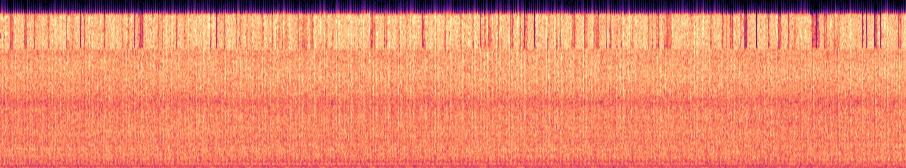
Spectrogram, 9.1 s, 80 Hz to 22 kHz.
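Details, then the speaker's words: LQ4-swapped LS V8 with stage 3 truck cam, beehive springs, DOD delete and LS7 lifters, heard under the hood at idle: faint steady valvetrain tick over exhaust rumble; owner suspects low oil pressure. "think I figured out what my valve train ticking noise is. I'm pretty sure I'm supposed to have more oil pressure than that."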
